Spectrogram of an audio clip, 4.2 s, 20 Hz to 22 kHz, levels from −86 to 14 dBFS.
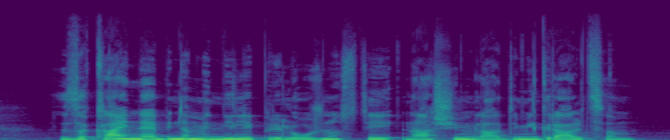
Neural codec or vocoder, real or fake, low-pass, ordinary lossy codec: none; real; 19.8 kHz; none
